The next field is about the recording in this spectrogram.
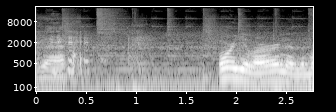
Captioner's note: chuckles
